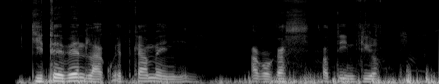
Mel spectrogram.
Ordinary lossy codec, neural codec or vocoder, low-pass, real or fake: none; none; none; real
